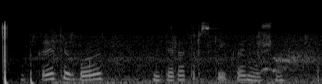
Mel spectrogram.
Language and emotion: Russian, neutral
